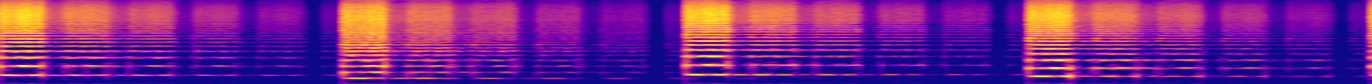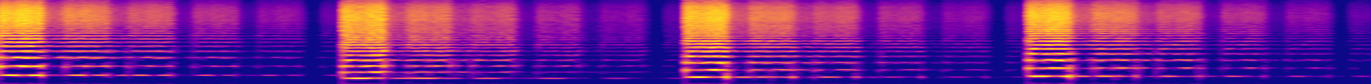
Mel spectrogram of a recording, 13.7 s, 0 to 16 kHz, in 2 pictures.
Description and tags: Destiny melody2
distorted, melody, sequence, distortion, techno, synth, 140-bpm, progression, phase, bass, trance, strings, pad, beat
